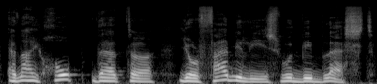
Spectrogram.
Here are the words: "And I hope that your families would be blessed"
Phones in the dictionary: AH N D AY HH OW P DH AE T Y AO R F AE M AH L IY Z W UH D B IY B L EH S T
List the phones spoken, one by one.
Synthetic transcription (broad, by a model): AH N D AY HH OW P DH AE T Y AO R F AE M AH L IY Z W UH D B IY B L EH S T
